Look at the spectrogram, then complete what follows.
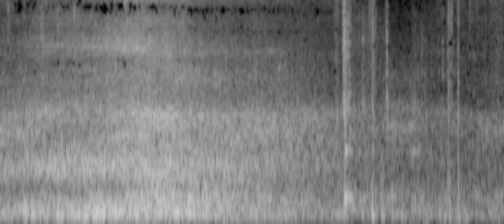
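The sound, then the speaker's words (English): Steady roar of road traffic as vehicles pass by, swelling and then easing, with a few sharp clicks and rattles near the end, heard while riding a borrowed Bike Friday bicycle on Clinton Street. “So as to avoid the noisiest traffic.”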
